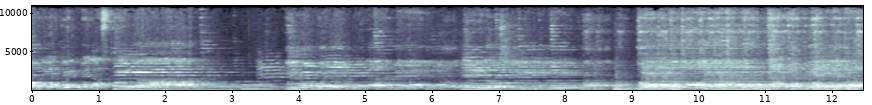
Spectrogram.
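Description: Andean folk ensemble playing live: several men's voices singing together over strummed acoustic guitars, a charango and an electric bass holding low notes that change every second or two.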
